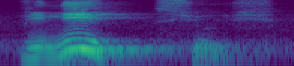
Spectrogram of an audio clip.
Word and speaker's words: Vinícius: Vinícius. Vinícius. Esse I é semivogal e esse U é vogal.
